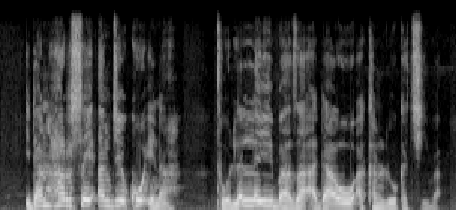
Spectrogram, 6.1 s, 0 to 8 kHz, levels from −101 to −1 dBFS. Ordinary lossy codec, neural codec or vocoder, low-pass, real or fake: none; none; 7.2 kHz; real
